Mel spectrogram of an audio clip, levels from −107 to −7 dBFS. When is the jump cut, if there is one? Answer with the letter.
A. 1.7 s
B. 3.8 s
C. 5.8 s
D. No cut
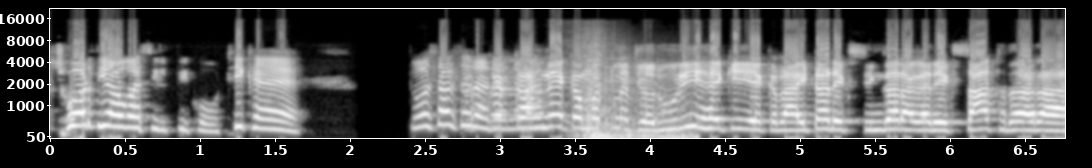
B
